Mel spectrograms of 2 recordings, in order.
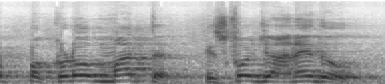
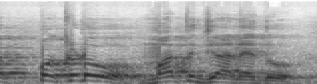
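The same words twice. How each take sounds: First: पकड़ो मत joined, then a break before इसको जाने दो; group पकड़ो with मत, pause, then इसको जाने दो separately; पकड़ो मत as one raised phrase, falling before इसको जाने दो; pause after मत. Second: पकड़ो set apart, then मत जाने दो joined as one order; a command पकड़ो, a beat, then मत जाने दो together; pause after पकड़ो. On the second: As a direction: slowly, break after पकड़ो and run मत into जाने दो. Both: Shown as a demonstration. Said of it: "एक ही बात के दो मतलब है".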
